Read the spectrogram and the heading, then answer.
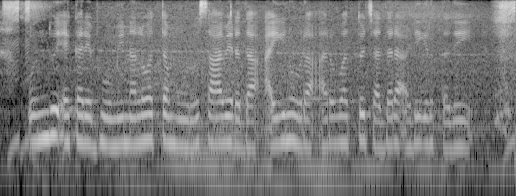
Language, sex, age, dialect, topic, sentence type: Kannada, female, 18-24, Coastal/Dakshin, agriculture, statement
